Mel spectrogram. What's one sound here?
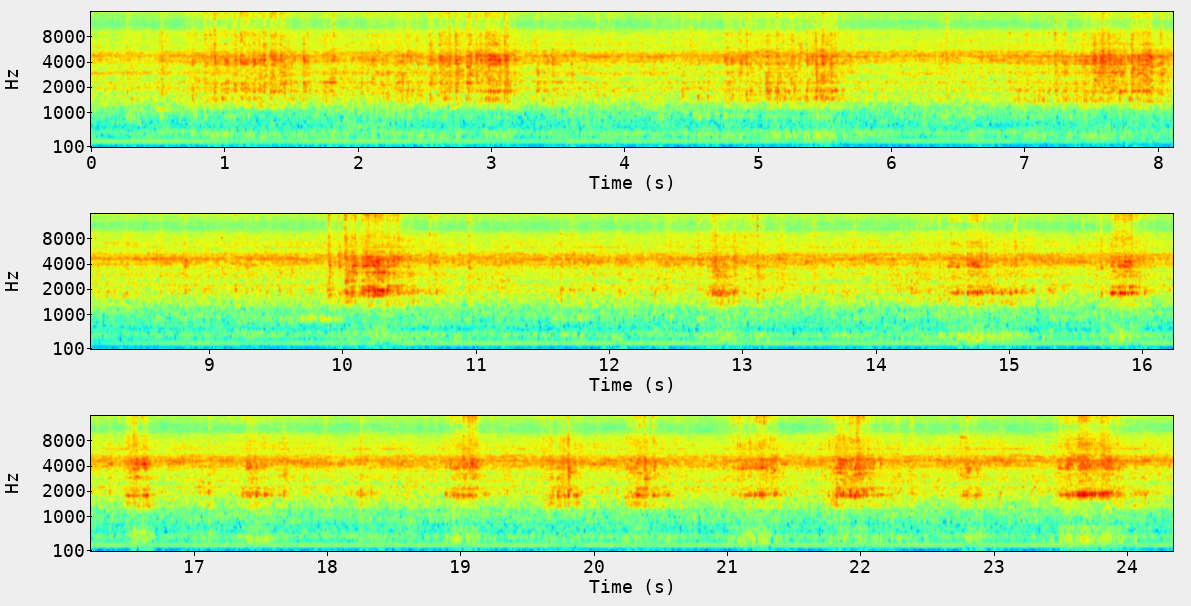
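An electric hand mixer whirs steadily.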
